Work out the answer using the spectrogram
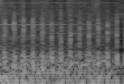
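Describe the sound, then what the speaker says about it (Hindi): Military helicopters fly overhead with a loud, close, rapid rotor chop, the regular thumping pulses continuing steadily without pause and with no voices. "इन ड्रोन कैमरों के बाद अचानक जंगी हेलीकॉप्टर्स का शोर हुआ।"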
